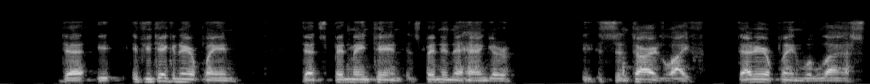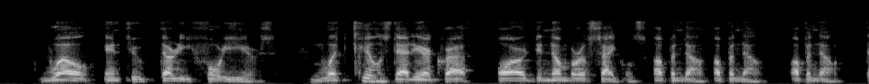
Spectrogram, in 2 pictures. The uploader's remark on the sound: APTN Zoom Call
